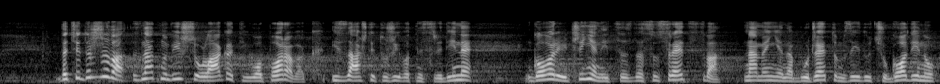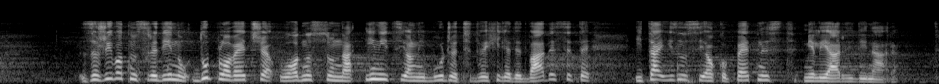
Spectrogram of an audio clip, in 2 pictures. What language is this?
Serbian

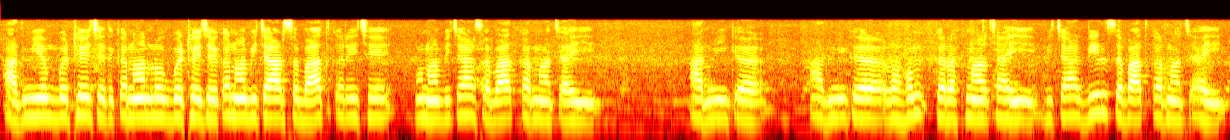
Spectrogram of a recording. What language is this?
Maithili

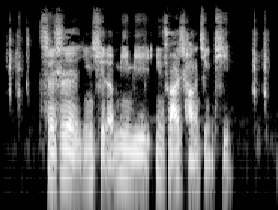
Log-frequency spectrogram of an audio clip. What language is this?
Chinese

